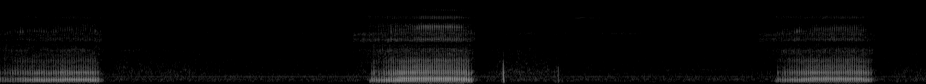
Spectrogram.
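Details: Bulldog napping: three long, rough, buzzing snores about every four seconds, roughly 15 a minute, with quiet pauses between, in a quiet room; ordinary snoring.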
